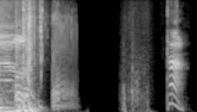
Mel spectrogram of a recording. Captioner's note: thud; fart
